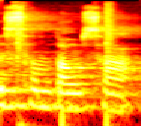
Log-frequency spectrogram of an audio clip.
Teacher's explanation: Diftongisasi adalah perubahan bunyi vokal tunggal atau yang biasa disebut sebagai monoftong menjadi dua bunyi vokal atau vokal rangkap yang biasa disebut dengan diftong secara berurutan. Perubahan dari vokal tunggal ke vokal rangkap ini masih diucapkan dalam satu puncak kenyaringan sehingga tetap dalam satu silaba.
